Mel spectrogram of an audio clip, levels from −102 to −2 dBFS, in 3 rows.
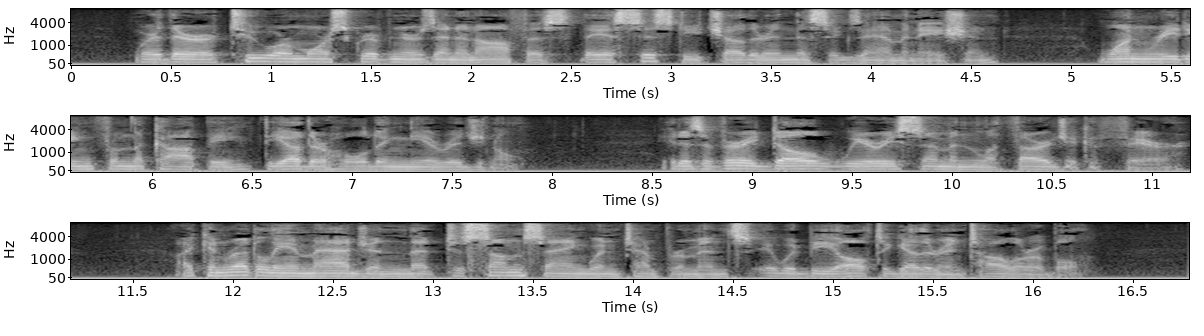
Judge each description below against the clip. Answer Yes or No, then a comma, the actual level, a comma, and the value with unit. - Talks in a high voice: No, low, 100 Hz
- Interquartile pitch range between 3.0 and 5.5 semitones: No, narrow, 2.6 semitones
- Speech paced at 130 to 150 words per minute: No, average, 180 wpm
